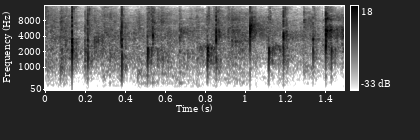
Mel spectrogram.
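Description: A live show audience gives a short burst of applause, with sharp separate claps close by and no talk over them.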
